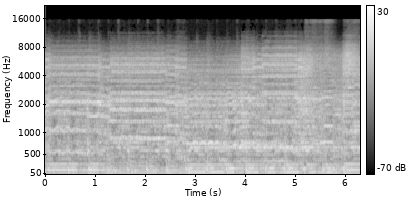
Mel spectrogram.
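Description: Live band playing loud amplified music led by electric guitar, over bass and drums with a steady beat.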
